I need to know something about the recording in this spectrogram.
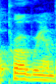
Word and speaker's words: opprobrium: probium it will be it will be second syllable stress which means the first letter O rather than being an o sound is going to be awah sound um and then we'll have the stress on the pro syllable and then an e um so a pro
